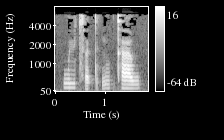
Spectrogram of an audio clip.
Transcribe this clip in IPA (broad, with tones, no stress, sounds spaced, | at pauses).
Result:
w yː˥ t͡sʰ ɐ˨ t̚ t̪ ɪ˧ k̚ m uː˥ k̚ t̪ʰ aː˥ w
